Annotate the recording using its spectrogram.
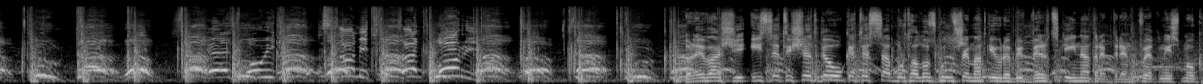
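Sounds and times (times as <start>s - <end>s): crowd shouting a chant: 0.0s - 12.0s.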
